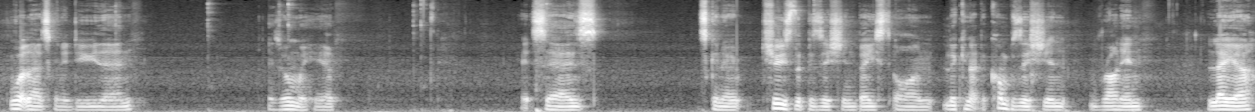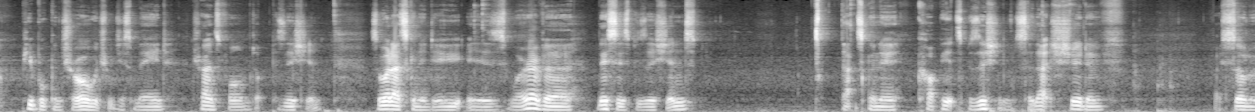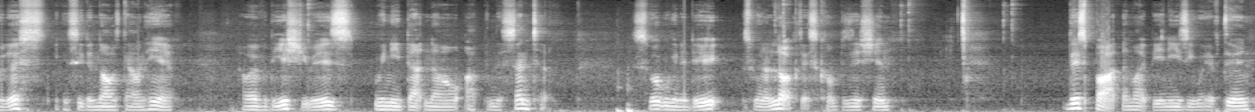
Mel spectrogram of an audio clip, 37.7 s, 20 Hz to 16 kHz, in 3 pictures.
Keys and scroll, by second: 22.8 space.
